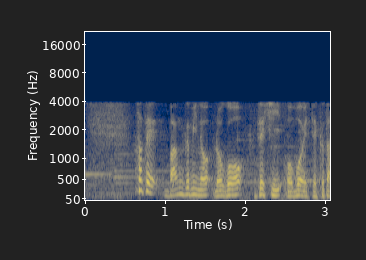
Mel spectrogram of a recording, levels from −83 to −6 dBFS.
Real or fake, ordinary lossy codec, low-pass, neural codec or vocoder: real; AAC, 16 kbps; 7.2 kHz; none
